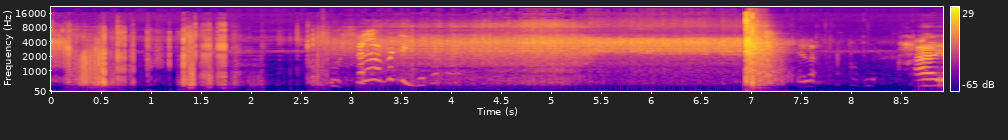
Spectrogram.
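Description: Firecrackers go off at a family Dev Diwali celebration: sharp crackling pops and a long fizzing sizzle, then a loud burst near the end. Voices are heard between the bangs.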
